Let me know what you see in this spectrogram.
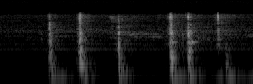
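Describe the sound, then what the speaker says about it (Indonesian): Several quick keystrokes on a computer keyboard, typed while entering a network interface command, sounding as a close, uneven run of crisp taps with no speech. "kita bisa langsung ketikkan saja interface"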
